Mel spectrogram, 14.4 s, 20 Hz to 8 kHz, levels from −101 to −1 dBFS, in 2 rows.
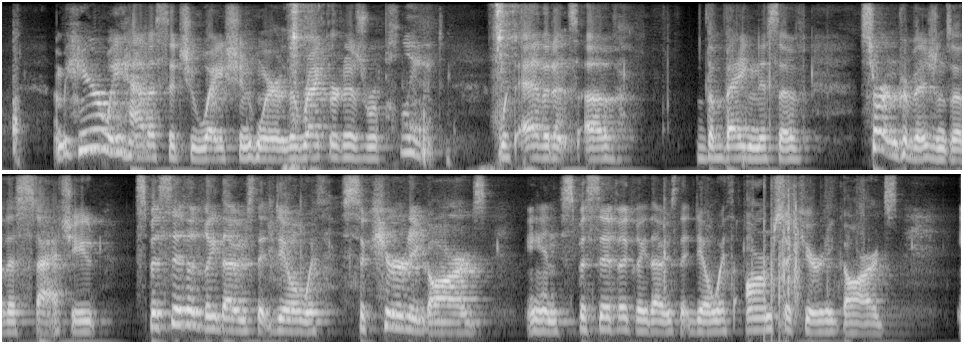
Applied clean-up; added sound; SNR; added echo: none; Rattle; 6 dB; none.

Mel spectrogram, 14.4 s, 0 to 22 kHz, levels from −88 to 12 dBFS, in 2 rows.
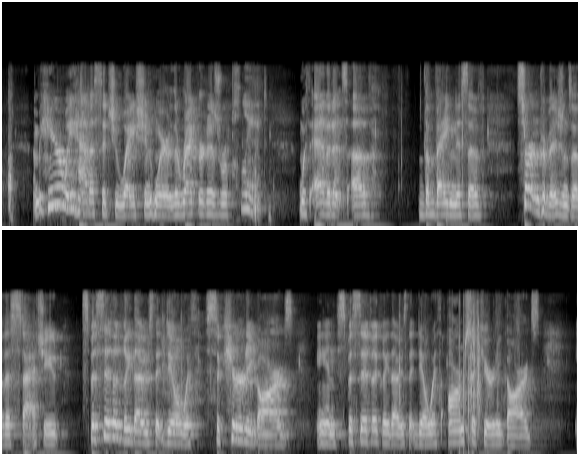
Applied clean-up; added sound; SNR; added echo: none; none; none; none.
